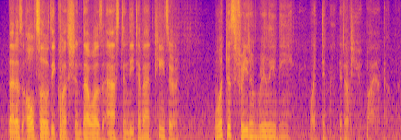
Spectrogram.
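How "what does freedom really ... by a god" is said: put-on sexy, seductive character voice. Discussing a game teaser, quoting its question in a sexy Dainsleif voice. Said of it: "Said Dainsleif in his very sexy voice".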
